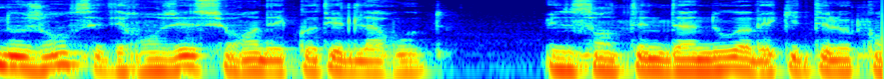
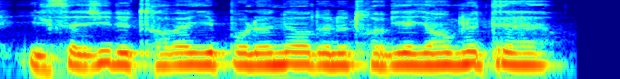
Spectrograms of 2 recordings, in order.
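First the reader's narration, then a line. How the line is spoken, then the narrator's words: Exclaimed. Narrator (French): s'écria-t-il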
